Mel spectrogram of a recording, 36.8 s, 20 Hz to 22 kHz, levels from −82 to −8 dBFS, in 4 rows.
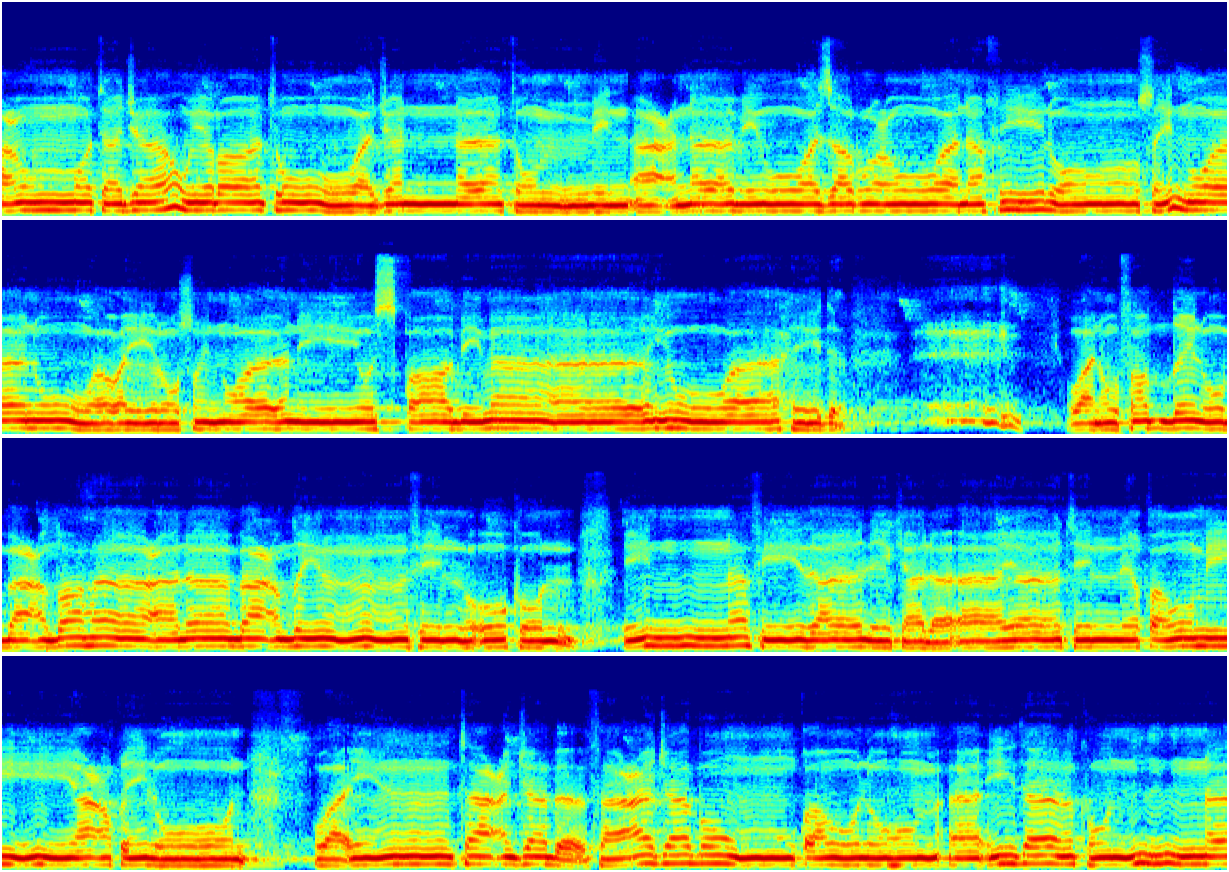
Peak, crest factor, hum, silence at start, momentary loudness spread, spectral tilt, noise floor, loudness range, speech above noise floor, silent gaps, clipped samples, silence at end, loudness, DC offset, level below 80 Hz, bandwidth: -8 dBFS; 8 dB; none; 0 s; 4 LU; -8 dB/octave; -36 dBFS; 2 LU; 21 dB; none; under 0.1%; 0 s; -16 LUFS; under 0.1%; -50 dBFS; 8.2 kHz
